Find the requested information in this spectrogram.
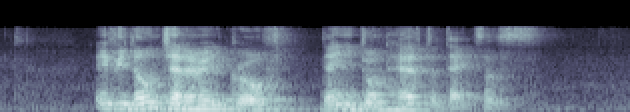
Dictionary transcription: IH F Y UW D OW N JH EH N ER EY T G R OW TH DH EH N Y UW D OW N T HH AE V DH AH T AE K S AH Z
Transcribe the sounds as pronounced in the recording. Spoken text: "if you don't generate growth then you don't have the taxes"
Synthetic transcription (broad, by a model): IH F Y UW D OW N JH EH N ER EY T G R OW TH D EH N Y UW D OW N T HH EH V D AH T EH K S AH S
